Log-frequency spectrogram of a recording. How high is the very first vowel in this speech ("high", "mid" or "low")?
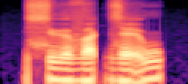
high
